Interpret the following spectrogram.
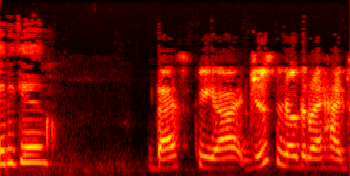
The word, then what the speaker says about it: Basquiat: Oh, I can't pronounce that. Basquiat. Say it again. Basquiat.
